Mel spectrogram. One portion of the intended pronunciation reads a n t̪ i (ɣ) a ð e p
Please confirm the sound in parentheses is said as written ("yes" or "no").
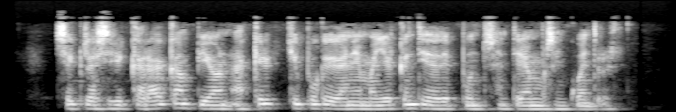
no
